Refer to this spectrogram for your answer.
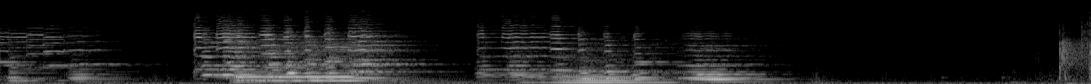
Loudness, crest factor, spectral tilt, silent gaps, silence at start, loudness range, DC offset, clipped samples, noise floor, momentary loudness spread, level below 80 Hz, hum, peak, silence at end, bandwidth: -28 LUFS; 18 dB; -6 dB/octave; none; 0 s; 6 LU; under 0.1%; under 0.1%; -55 dBFS; 20 LU; -50 dBFS; none; -12 dBFS; 0 s; 14.5 kHz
